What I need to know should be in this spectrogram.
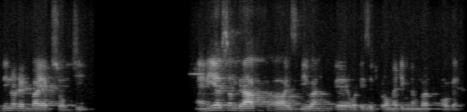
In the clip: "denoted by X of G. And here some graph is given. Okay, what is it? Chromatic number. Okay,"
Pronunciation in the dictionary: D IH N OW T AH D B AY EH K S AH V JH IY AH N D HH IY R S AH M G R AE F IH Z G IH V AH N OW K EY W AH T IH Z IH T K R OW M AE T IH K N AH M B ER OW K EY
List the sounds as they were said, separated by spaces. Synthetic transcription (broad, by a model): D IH N OW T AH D B AY EH K S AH P JH IY AH N D HH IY R S AH M G R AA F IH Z G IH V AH N OW K EY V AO T IH Z IH T K R OW M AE T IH K N AH M B ER OW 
